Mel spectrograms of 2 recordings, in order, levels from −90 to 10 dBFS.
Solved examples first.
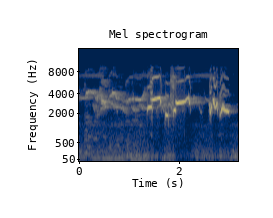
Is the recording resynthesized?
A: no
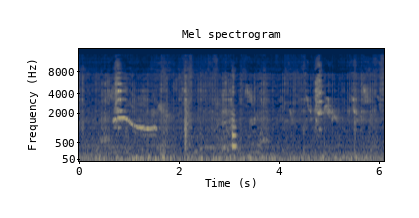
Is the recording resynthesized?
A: yes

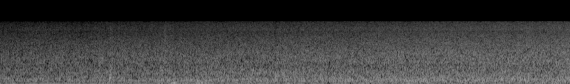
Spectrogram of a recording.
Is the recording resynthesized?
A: no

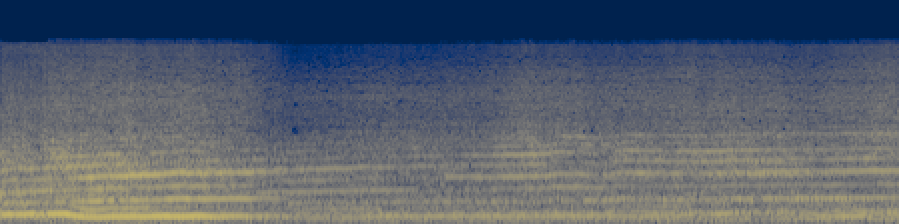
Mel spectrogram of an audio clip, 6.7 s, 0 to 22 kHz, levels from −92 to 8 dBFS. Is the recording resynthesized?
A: no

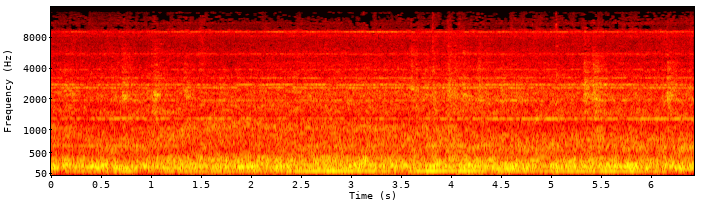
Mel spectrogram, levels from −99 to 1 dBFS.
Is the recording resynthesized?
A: no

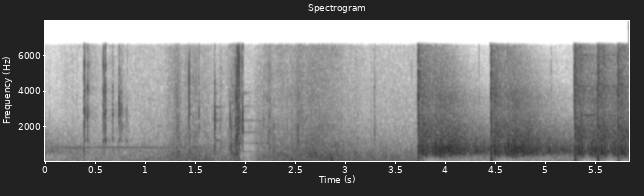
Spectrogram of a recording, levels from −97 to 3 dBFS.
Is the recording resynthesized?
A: no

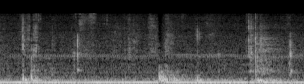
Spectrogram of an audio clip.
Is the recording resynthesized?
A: no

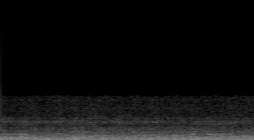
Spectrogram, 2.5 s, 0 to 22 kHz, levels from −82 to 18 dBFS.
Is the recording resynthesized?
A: yes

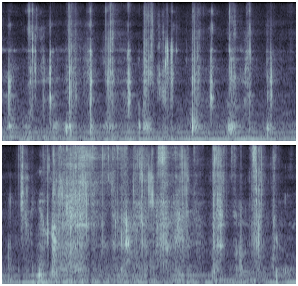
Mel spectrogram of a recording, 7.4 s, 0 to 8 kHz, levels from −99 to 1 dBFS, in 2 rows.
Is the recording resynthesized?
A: yes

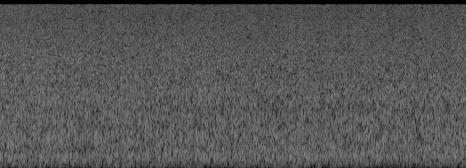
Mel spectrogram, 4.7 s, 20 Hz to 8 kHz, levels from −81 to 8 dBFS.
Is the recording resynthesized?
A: no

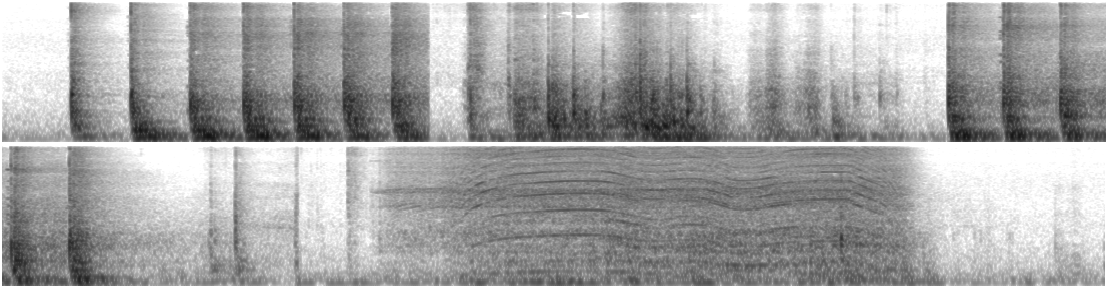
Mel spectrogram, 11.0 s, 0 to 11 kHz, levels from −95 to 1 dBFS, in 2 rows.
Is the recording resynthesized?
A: no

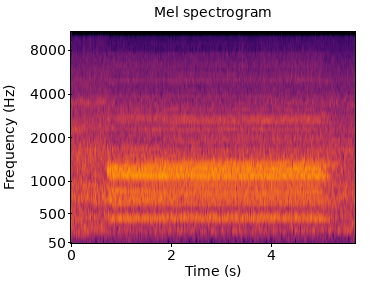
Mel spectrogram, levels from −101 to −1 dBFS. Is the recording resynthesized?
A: yes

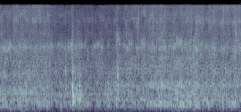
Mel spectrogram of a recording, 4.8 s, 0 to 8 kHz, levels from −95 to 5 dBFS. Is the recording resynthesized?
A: yes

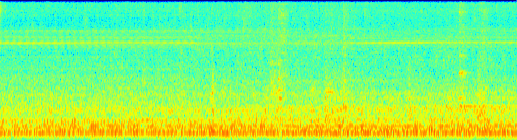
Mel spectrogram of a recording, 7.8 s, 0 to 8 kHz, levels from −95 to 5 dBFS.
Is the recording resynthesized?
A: no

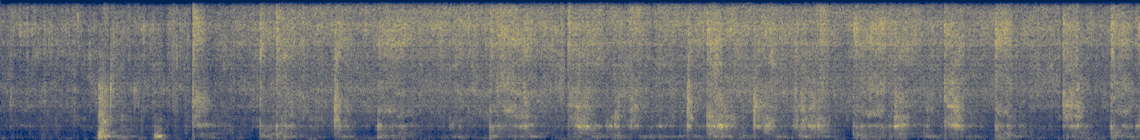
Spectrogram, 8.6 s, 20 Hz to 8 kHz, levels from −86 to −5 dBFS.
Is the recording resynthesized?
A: yes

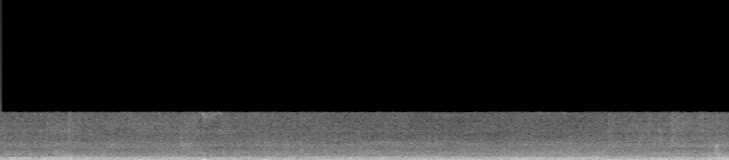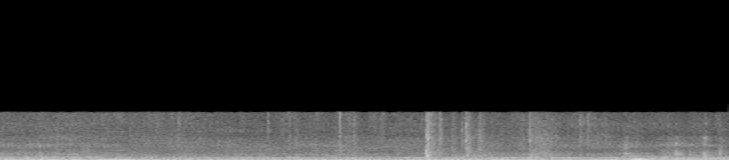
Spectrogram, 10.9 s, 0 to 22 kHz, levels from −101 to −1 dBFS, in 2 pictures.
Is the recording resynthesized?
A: yes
